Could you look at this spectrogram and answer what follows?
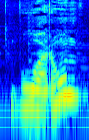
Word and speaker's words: Boiron: Компании Boiron, или как его называют, Boiron, правильно говорить.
